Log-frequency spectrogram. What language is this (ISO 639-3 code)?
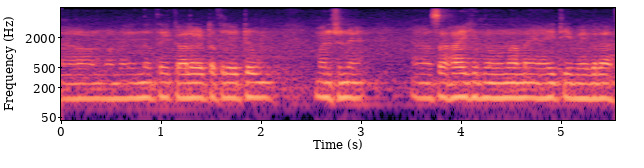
mal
